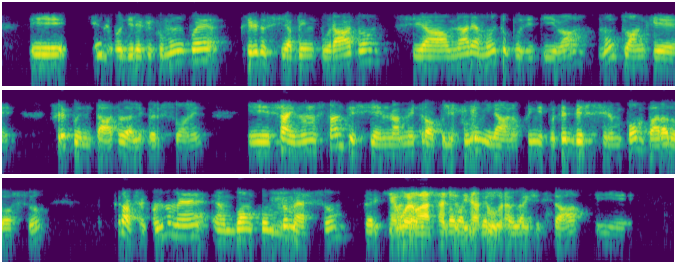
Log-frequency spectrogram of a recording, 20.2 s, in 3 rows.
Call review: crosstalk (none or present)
present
